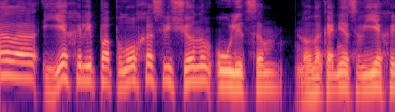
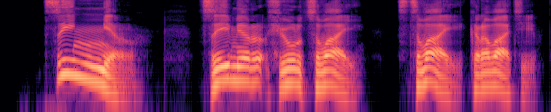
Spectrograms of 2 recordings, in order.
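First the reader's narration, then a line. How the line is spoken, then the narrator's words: Plain. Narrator (Russian): сказал Николай Иванович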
